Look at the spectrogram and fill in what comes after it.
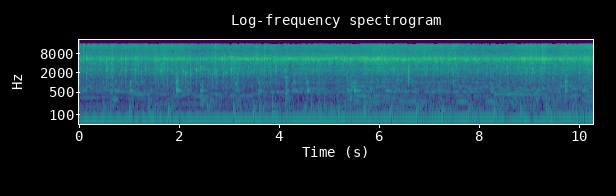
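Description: Garlic and red onion sizzling steadily in hot oil in a stainless steel pan, with scattered scrapes and taps of a plastic spatula stirring them against the pan.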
